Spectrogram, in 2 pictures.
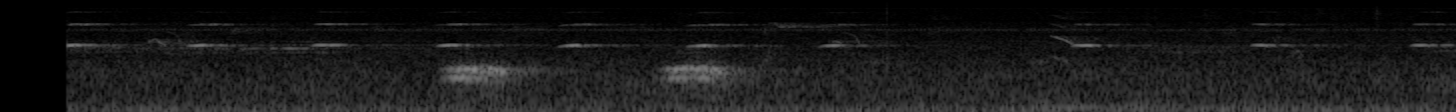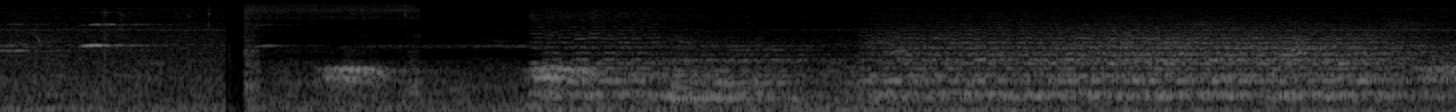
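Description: Rose-ringed parakeets give short, harsh squawks, mostly in pairs a second apart, over a steady high whine and rising background noise.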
